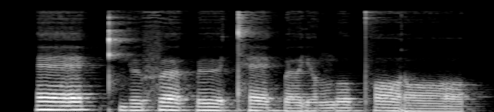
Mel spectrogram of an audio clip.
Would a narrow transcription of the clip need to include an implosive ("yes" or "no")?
no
